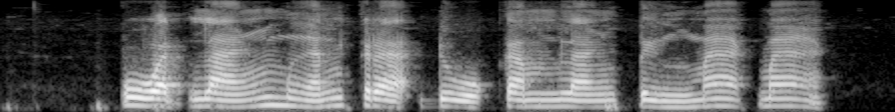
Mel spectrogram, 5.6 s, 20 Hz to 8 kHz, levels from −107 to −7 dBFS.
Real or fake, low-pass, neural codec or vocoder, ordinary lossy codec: real; none; none; none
